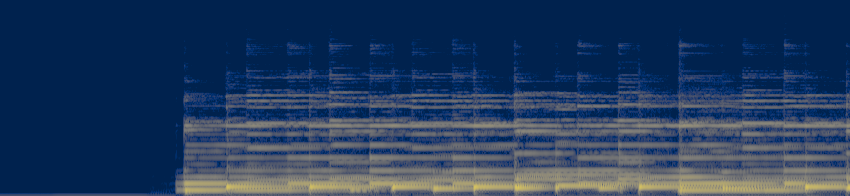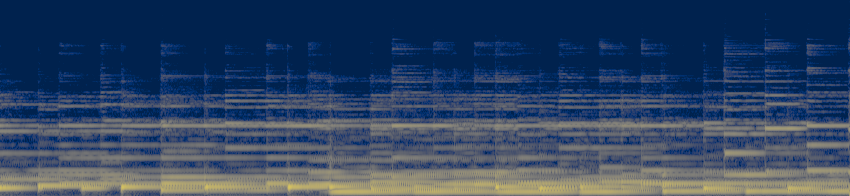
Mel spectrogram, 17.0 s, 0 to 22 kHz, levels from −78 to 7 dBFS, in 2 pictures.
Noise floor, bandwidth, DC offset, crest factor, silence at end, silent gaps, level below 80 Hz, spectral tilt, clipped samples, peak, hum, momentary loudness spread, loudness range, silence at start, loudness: under -90 dBFS; 9 kHz; 0.2%; 14 dB; 0 s; none; -54 dBFS; -9 dB/octave; under 0.1%; -4 dBFS; none; 4 LU; 3 LU; 1.75 s; -18 LUFS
